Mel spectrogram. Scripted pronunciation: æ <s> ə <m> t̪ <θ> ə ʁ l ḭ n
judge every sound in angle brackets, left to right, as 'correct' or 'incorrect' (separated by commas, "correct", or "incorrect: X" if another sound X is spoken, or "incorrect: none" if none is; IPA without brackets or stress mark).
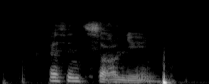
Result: incorrect: θ, incorrect: n, incorrect: s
